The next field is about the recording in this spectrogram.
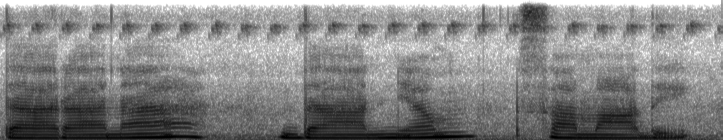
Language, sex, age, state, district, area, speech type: Telugu, female, 30-45, Telangana, Warangal, rural, spontaneous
